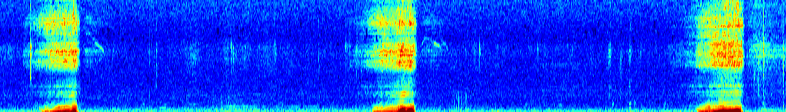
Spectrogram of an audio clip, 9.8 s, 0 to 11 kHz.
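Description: Three loud, rattling snores on the breath in, about 15 a minute, from a sleeping dog; quiet room between them.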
